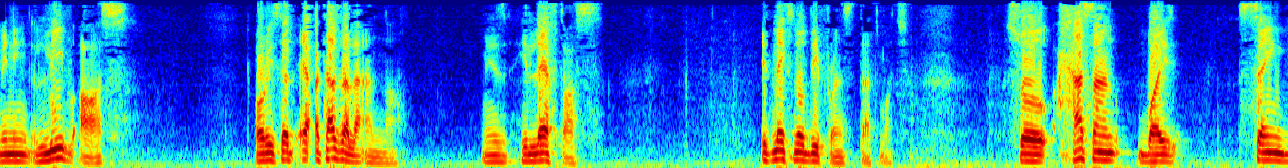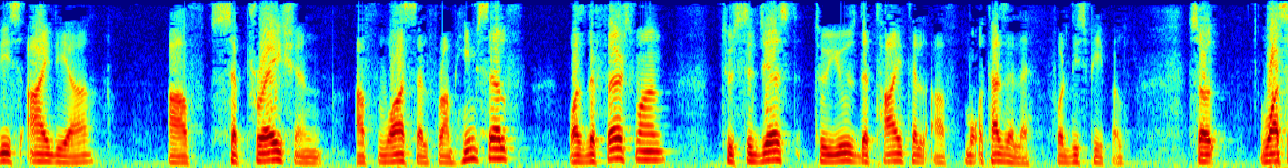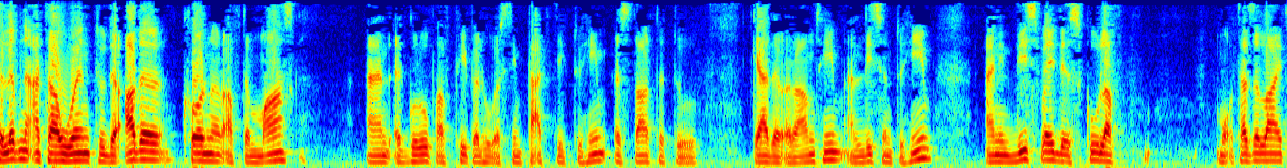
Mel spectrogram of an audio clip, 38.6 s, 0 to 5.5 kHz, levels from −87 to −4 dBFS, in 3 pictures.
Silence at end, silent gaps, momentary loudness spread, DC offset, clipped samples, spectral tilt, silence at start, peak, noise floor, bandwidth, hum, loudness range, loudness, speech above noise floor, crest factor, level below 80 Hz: 0 s; none; 14 LU; under 0.1%; 1%; -8.5 dB/octave; 0 s; 0 dBFS; -46 dBFS; 5.4 kHz; none; 6 LU; -12 LUFS; 35 dB; 12 dB; -40 dBFS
